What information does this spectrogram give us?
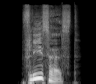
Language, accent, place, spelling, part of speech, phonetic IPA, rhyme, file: German, Germany, Berlin, fließest, verb, [ˈfliːsəst], -iːsəst, De-fließest.ogg
- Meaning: second-person singular subjunctive I of fließen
